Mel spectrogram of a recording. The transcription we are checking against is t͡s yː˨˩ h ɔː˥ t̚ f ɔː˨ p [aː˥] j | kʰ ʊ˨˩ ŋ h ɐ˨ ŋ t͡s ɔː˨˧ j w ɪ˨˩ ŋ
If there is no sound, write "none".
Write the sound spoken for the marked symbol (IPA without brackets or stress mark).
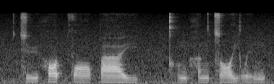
aː˥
